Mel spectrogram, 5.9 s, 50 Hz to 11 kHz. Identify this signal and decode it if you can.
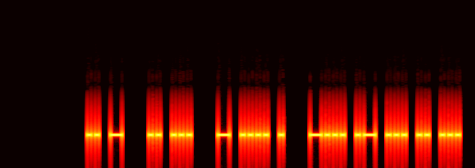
Morse code, heard as a keyed tone, about 25 wpm, 700 Hz. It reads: IT IS THE BASIS
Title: Sentences from Top 1200 Words 25wpm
